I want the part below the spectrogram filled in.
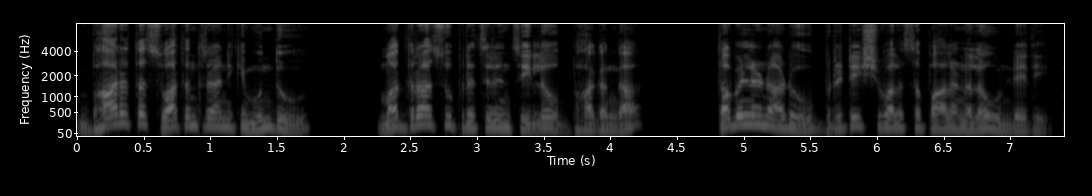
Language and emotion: Telugu, neutral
